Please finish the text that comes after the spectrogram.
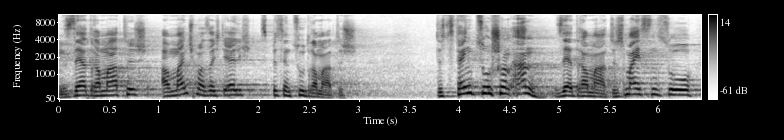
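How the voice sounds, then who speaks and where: A man in his thirties doing stand-up on a big indoor stage with a handheld mic, teasing the crowd in a cocky way. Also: a little high. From Germany. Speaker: stand-up comedian. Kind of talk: stand-up comedy. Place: large indoor stage with audience. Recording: roomy hall with long reverb, faint ambience.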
